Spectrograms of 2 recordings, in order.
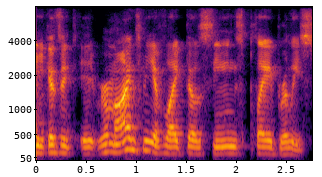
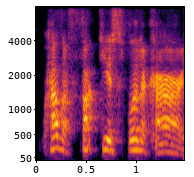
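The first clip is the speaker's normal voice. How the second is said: louder, higher imitation of an exasperated man; mock angry; 7 semitones higher, 6 dB louder than usual. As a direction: act out his outrage at the deal. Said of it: "he's so mad after everything he's been through".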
